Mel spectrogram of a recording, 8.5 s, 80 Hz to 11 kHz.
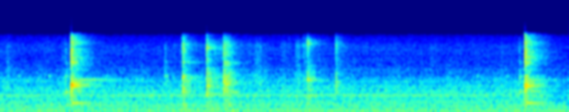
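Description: Rank Xerox 813 desktop copier running with a steady hum from its motor and cooling fan. Two sharp mechanical clunks, about a second in and near the end, carry a short ring, and a few lighter clicks fall between them.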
